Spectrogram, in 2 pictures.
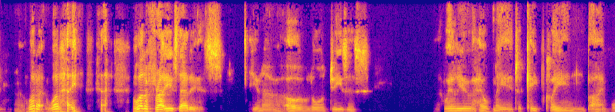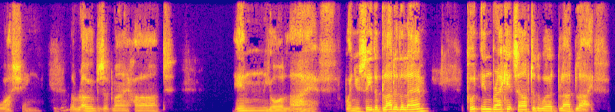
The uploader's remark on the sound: Q & A (Zoom). Teign Valley Sessions.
